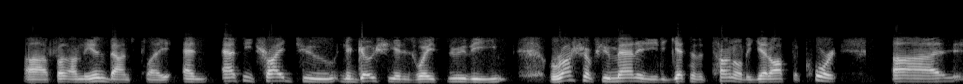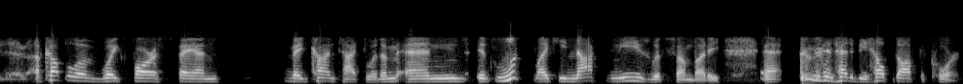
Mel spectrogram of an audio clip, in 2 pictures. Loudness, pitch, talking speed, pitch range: -20 LUFS, 145 Hz, 180 wpm, 130-170 Hz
